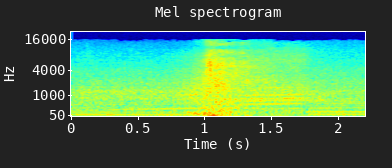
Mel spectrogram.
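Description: A gear shift thumps as the car speeds up.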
